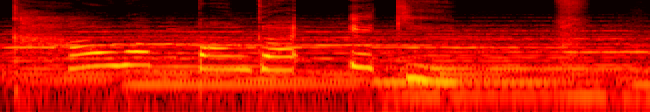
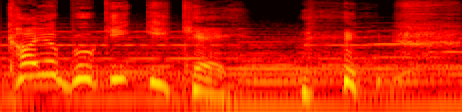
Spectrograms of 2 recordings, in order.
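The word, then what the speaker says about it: Kayabuki Ikku: By Kawabunga Iki. Yoimiya, this is a really strange name. Who's this Kawabunga? It's pronounced Kayabuki Ike.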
